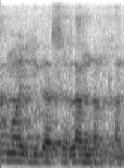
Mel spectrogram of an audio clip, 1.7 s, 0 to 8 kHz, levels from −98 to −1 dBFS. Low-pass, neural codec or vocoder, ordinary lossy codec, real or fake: 7.2 kHz; vocoder, 44.1 kHz, 128 mel bands, Pupu-Vocoder; Opus, 32 kbps; fake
